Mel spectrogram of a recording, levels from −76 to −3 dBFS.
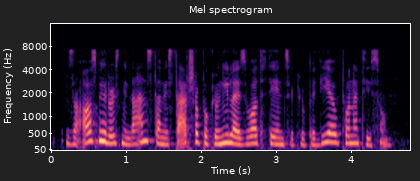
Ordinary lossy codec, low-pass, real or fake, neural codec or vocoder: none; 7.2 kHz; fake; codec, 16 kHz, 4 kbps, FreqCodec, larger model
